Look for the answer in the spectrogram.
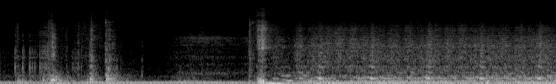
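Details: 1986 K10 truck, carburetor and choke recently tuned, sat about 1.5–2 months in a tarp garage, cold start at about -6° with key on and pedal pumped once: short crank, catches with a thump, even steady fast idle; normal cold start and idle.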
